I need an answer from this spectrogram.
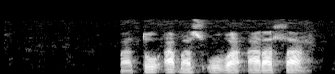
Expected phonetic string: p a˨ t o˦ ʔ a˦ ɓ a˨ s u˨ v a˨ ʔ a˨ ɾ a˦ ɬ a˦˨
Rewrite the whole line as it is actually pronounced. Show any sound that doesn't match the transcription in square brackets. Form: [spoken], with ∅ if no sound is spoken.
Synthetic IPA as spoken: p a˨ t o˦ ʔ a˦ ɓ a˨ s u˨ v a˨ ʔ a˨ ɾ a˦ ɬ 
